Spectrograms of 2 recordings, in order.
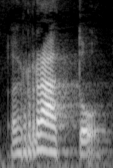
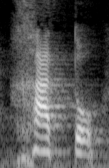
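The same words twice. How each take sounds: First: "rato" with a rolled initial R; strong Spanish R. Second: "Rato" starting with a throaty H; Portuguese R sound. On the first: Teacher says the correct Spanish, rolled R in "rato". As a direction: trill the R that opens "rato". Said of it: "esse R forte". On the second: Teacher shows the mistake, "Rato" opening like Spanish J. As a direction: say "Rato" as HA-to, no trill. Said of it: "é o som do J". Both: Shown as a demonstration.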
